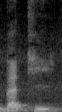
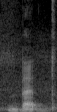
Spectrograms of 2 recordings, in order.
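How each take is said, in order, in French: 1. Une voyelle 'i' se prononce après le t. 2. Aucune voyelle ne se prononce après le t. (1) "j'ai pas dit bâti" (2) "j'ai dit bat"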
